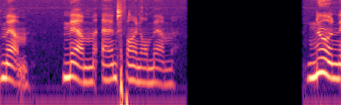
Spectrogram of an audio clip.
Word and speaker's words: nun: Nun is pronounced N as in November.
